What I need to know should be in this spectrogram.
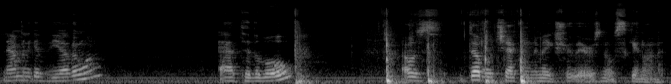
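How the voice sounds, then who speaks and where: A woman with a fairly low voice hosts a casual home cooking demonstration from her kitchen, chatty and quick to make fun of herself. She's a little under the weather, which shows in her voice, and heavy background noise runs underneath.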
